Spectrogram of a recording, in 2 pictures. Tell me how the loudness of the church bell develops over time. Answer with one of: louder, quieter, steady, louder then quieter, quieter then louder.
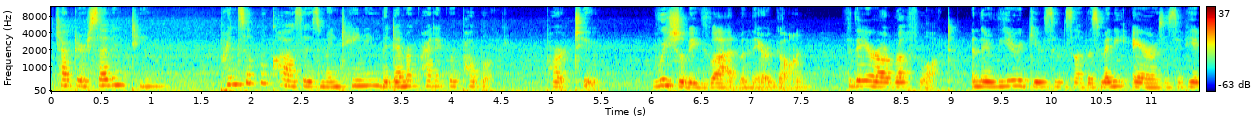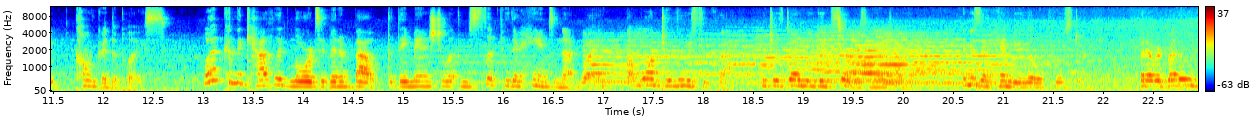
louder then quieter.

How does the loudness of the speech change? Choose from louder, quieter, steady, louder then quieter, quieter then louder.
steady.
